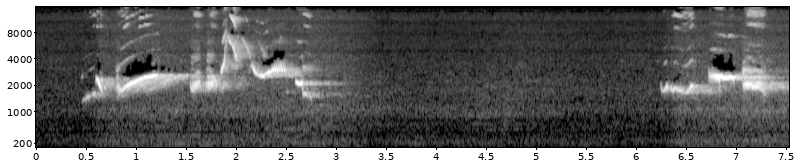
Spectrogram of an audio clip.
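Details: A small bird sings in a tree in spring, visiting the same tree several times a day; sweet, winding whistled phrases with rising and falling notes for about two seconds, a long pause, then a second phrase near the end.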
